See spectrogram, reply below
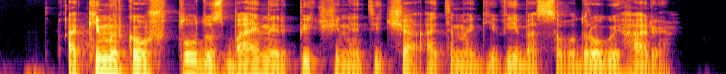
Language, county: Lithuanian, Telšiai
